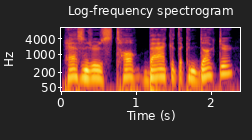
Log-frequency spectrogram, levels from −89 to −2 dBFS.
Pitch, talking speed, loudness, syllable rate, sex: 125 Hz, 150 wpm, -16 LUFS, 4.4 syllables/s, male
